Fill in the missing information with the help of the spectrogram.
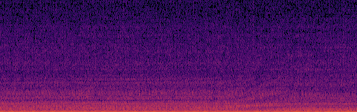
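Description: An engine idling: a steady, low, even hum that does not change.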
